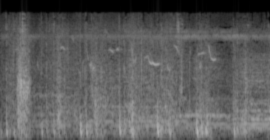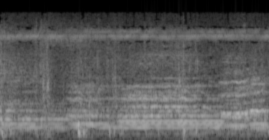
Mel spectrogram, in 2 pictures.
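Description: Horse hooves clip-clopping as a rider travels through countryside toward a small town, many steady, evenly spaced hoofbeats continuing throughout with no talking.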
